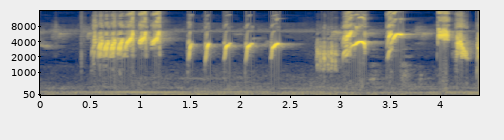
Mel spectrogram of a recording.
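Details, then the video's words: Blue-winged leafbird in vigorous song: a dense chattering trill, then five sharp descending whistled notes in quick succession, closing with scratchy calls and looping high whistles. "Burung gachor Cucak ijo/Ranting"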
